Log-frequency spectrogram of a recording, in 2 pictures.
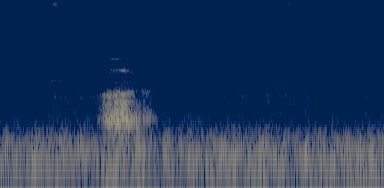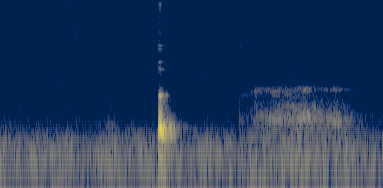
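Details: After finishing a Starry soda, a few low, throaty bursts of released stomach air with a quiet room behind; burping.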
